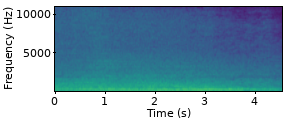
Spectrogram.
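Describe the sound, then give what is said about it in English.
A continuous, loud roar of cars passing outside, a broad rushing hum with a faint steady low drone underneath, holding level for several seconds with no voices. “Oh, sorry, just loud cars.”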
